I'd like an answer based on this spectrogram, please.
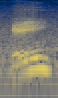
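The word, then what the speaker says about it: Ei: A, Raiden May from Honkai Impact.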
